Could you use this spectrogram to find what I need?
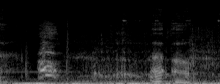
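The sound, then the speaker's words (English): A dog barks aggressively, two harsh, growling barks, the second one longer and rougher, over a low background rumble. “God, that dog.”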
